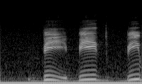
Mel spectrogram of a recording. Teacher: বিলাবিয়াল consonant বলতে ঠোঁট দিয়ে উচ্চারিত হয়, আমি এক কথায় সহজে বোঝালাম, সেটা হচ্ছে ঠোঁট দিয়ে উচ্চারিত হয়, এটার আর্টিকুলেশন সেম প্লেস থেকে হয়। যেমন বি বি বি বলার সাথে সাথে একবার দুই ঠোঁট একটা ধাক্কা খেয়ে ফাঁকা হয়ে যাচ্ছে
